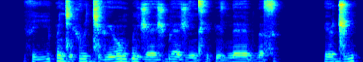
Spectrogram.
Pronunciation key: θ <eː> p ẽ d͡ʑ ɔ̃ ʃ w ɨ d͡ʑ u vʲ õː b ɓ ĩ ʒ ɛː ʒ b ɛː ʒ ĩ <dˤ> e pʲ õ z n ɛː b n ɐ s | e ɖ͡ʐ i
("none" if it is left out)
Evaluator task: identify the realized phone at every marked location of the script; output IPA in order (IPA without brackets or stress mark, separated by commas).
iː, dʱ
